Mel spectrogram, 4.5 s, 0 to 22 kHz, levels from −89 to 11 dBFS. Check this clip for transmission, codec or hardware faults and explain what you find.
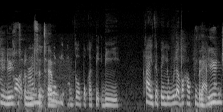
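Two faults recur through the opening second and a half and again near the end: an echo leak and speech suppressed in double talk.

Echo leak appears at 0.00 to 0.08 s, 0.80 to 0.85 s and 1.15 to 1.49 s. A faint delayed copy of the speech trails the original by about 218 ms, sitting roughly 20 to 25 dB below it. The likely cause is a far-end loudspeaker feeding its microphone while the echo canceller fails to subtract all of it, so residue returns down the line as brief ghosts.

Speech suppressed in double talk occurs at 0.28 to 0.63 s, 0.83 to 1.41 s, 3.71 to 3.96 s and 4.23 s to the end. The speech dips noticeably, by around 15 dB at its deepest, less in the 0.83 s and 3.71 s stretches, and sounds ducked or partly clipped away. This is likely an echo canceller confused by both sides talking at once, attenuating the wanted talker along with the echo it was trying to remove.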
